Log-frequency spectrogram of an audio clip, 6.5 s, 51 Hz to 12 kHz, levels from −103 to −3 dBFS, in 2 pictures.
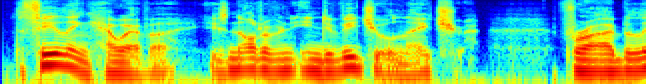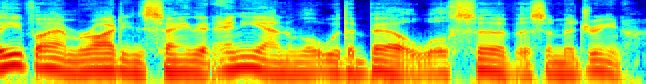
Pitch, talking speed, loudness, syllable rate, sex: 120 Hz, 260 wpm, -19 LUFS, 7.6 syllables/s, male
